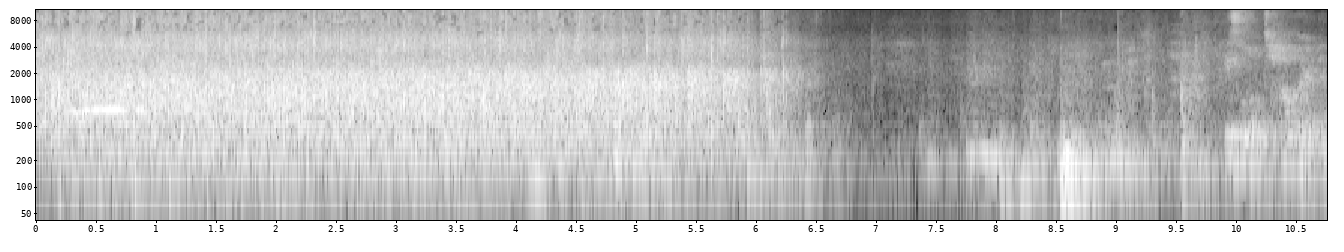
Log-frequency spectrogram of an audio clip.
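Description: An audience at a graduation ceremony gives a warm round of applause as a congresswoman comes to the podium, loud sustained clapping for about six seconds, then fading into scattered claps, shuffling and a voice starting to speak.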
